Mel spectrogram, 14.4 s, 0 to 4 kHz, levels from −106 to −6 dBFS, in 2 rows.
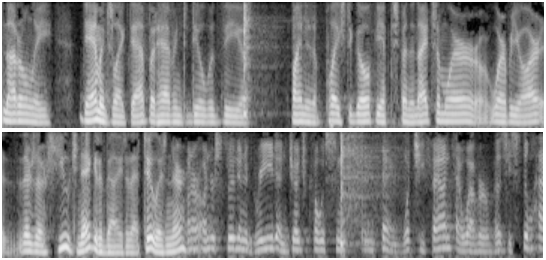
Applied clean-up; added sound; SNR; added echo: neural mask model RNNoise.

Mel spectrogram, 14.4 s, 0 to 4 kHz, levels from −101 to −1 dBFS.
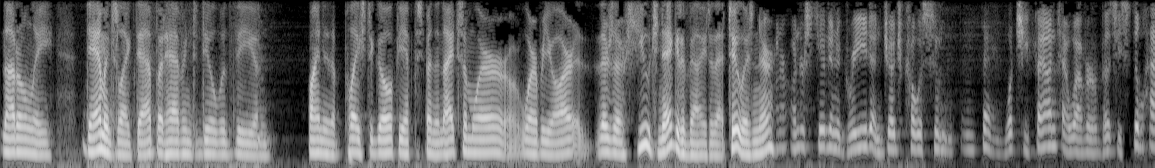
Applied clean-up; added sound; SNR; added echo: neural mask model DeepFilterNet 3.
